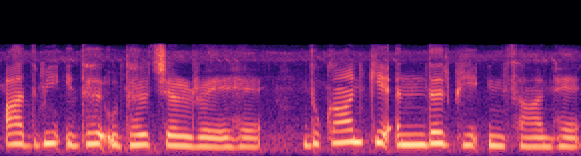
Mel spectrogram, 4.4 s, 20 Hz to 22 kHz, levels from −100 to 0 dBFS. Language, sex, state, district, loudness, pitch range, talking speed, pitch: Hindi, female, Himachal Pradesh, Shimla, -15 LUFS, 200-250 Hz, 165 wpm, 230 Hz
